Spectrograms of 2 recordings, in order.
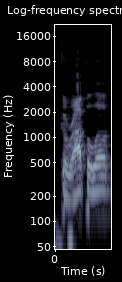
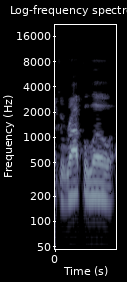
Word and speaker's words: Garoppolo: Uh, Garoppolo, that's how you say it. – Yep. Yeah, uh, Garoppolo.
